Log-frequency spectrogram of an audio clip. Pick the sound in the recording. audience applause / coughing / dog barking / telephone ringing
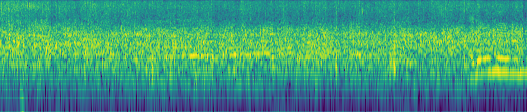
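audience applause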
